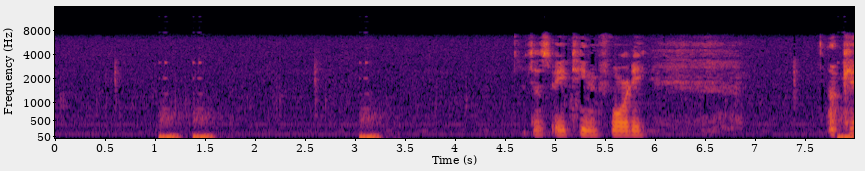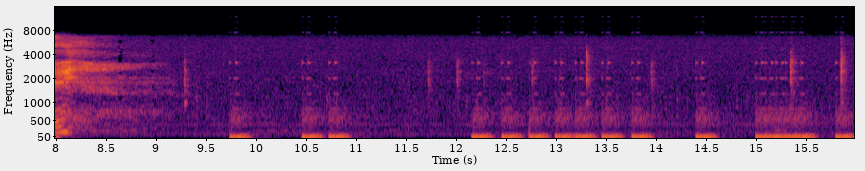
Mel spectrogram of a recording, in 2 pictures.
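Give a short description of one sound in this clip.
Short menu clicks tick as a selection moves through a list.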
